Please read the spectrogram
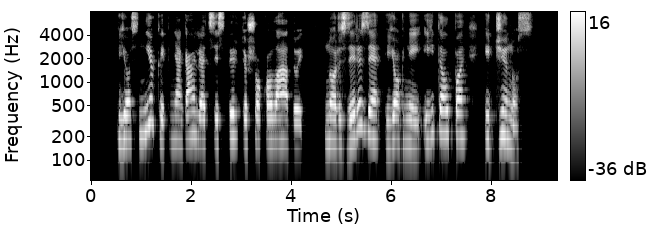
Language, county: Lithuanian, Utena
